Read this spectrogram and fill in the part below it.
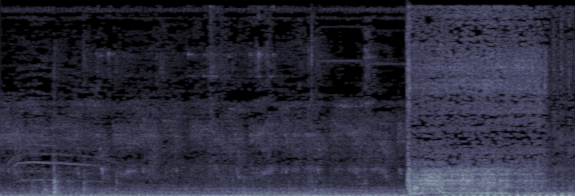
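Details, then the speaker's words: Honda Beat scooter with a crackling "krek" noise from the pulley/CVT area under throttle, worse with a passenger or load; started before service, the engine idles smooth with an even low putter and no knocks or roughness, so the engine itself is healthy: normal idle. "Nah, motornya bunyi halus Kang Bro, nggak ada suara kasar ya."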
